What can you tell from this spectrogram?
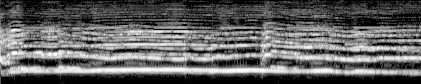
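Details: Siberian Husky howling at home while a scooter is being reversed: one loud, sustained, steady howl with rich harmonics, holding nearly level pitch with slight wavers and a brief break near the fourth second, fading at the end.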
